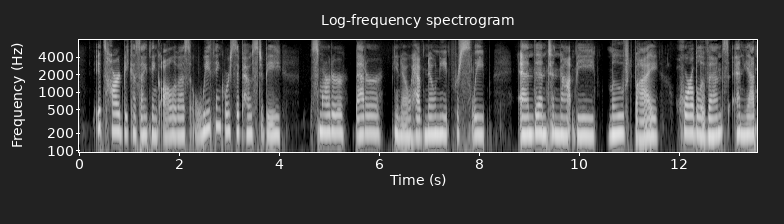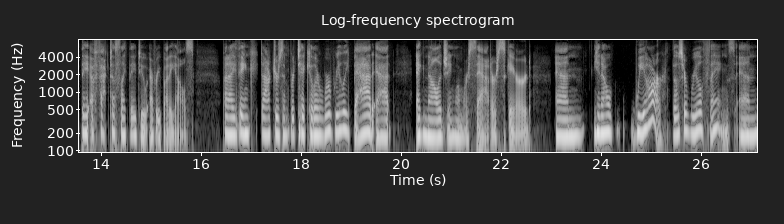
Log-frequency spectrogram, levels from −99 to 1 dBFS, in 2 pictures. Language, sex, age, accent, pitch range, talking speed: English, female, 40-59, American, 175-205 Hz, 150 wpm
